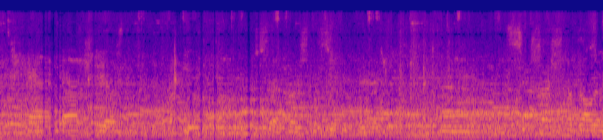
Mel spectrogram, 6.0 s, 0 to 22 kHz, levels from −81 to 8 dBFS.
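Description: Gain pumping runs throughout: the gain ducks by about 5 dB under each loud sound, likely from a fast limiter clamping excessive gain.

Repeated packet loss (robotic sound) hits from 0.41 to 0.96 s and again from 1.90 to 2.60 s. Gaps up to 42 ms are filled by stretching the last sound, roughly 30% and 13% of each span, giving choppy audio.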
